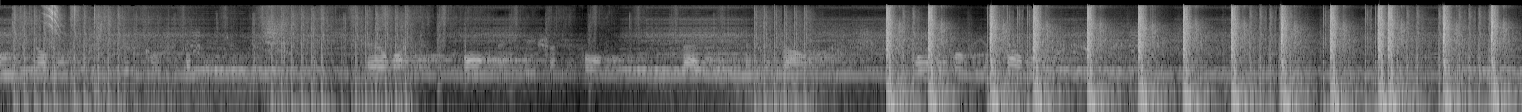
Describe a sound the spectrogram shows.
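A young man talks into a close microphone.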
